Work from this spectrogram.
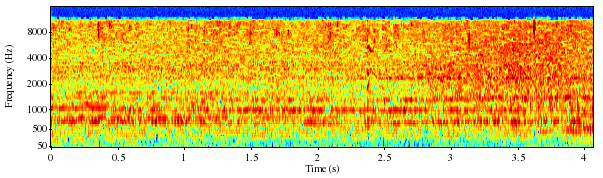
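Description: Steady rain patters in a PS4 video game, a dense, even hiss of drops on surfaces, soft and continuous with no voices or thunder.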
